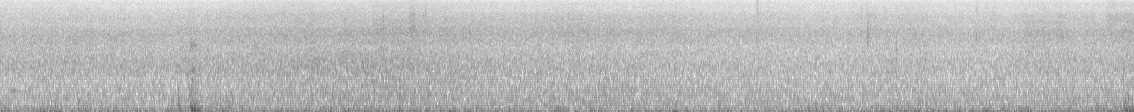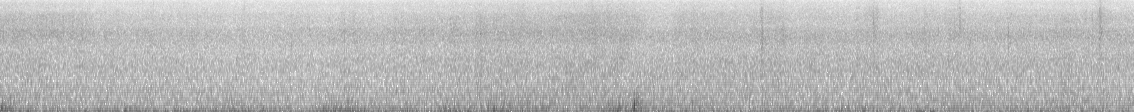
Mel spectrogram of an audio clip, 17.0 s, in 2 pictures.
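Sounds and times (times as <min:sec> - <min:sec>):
sea rushing: 0:00.0 - 0:17.0
wind buffeting microphone: 0:00.0 - 0:17.0.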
